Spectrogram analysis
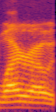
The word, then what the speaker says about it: Weirauch: Weirauch is my name, as you said, rhymes with eyebrow.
